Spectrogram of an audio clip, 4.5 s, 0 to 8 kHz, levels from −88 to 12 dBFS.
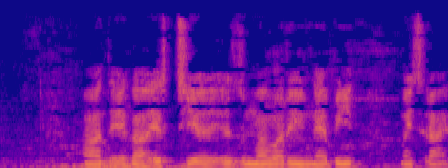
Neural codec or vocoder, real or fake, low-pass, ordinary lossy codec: codec, 16 kHz, 8 kbps, FreqCodec, larger model; fake; 7.2 kHz; MP3, 32 kbps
